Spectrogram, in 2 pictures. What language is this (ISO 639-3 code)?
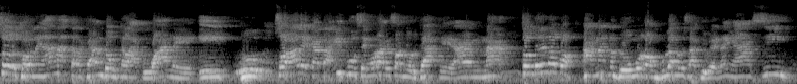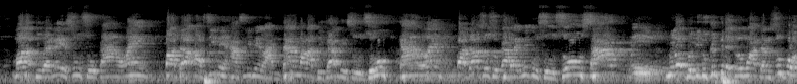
ind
